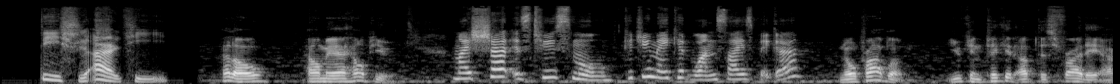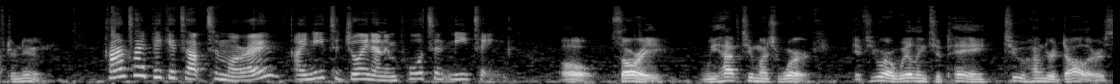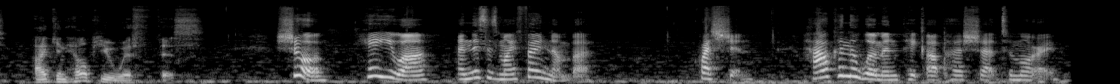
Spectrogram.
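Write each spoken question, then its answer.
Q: How can the woman pick up her shirt tomorrow?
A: By paying $200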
